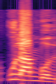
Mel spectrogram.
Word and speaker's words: Coulomb: COULOMB है, COULOMB, कूलॉम्ब। कूलाम बोल देते हैं वैसे, अगर आप इसको ऑडियो में सुनोगे कि क्या कैसे बोला जाता है तो कूलाम बोल देते हैं, कूलाम, ठीक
